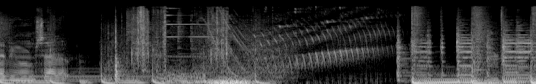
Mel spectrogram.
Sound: ka-ching; upbeat music

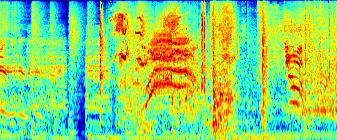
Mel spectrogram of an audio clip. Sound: laughing; screaming; cheering

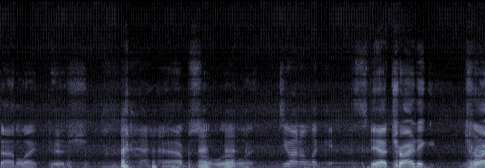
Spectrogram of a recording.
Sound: laughter

